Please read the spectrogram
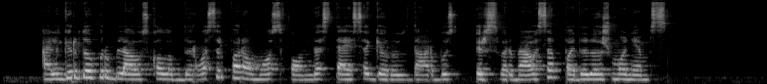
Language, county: Lithuanian, Vilnius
